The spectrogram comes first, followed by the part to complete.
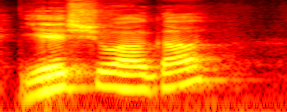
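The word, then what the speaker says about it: ישוע: 예슈아가 히브리어로 여호수아고요. 그 여호수아를 헬라어로 만들려면요 지저스가 되는 거예요. 그래서 예수는 헬라어식 발음이고 예슈아는 히브리식 발음의 여호수아죠.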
